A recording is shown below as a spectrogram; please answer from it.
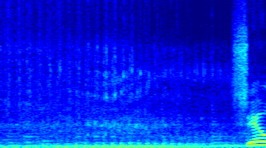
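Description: A low swelling whoosh sound effect rises and fades over soft background music, then a man's voice says "Sales" near the end.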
